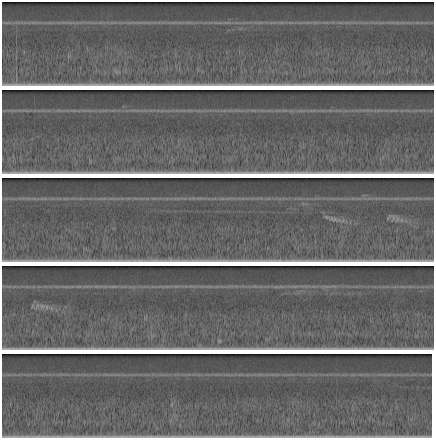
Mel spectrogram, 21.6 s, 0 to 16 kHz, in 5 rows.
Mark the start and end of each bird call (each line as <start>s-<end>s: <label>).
11.7s-13.7s: Boat-billed Flycatcher (Megarynchus pitangua)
